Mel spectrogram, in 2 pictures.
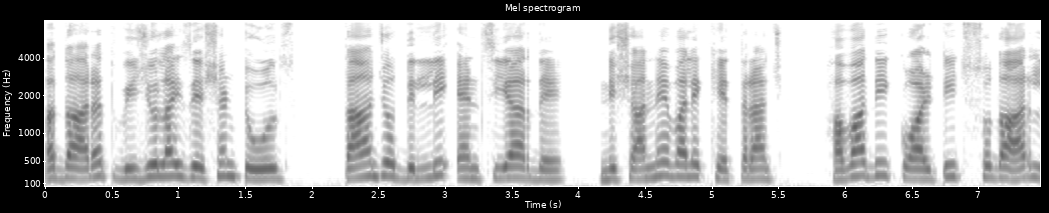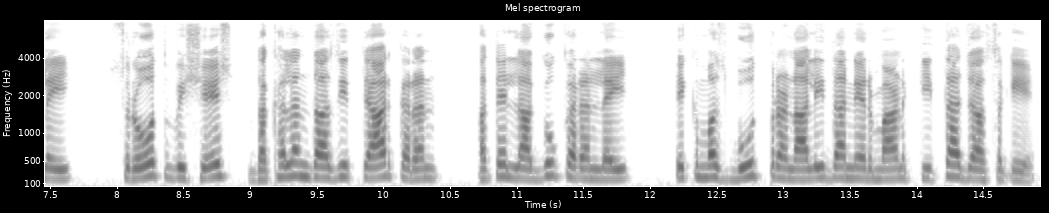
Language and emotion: Punjabi, neutral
